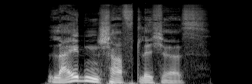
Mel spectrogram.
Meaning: strong/mixed nominative/accusative neuter singular of leidenschaftlich
- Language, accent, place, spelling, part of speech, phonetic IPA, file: German, Germany, Berlin, leidenschaftliches, adjective, [ˈlaɪ̯dn̩ʃaftlɪçəs], De-leidenschaftliches.ogg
